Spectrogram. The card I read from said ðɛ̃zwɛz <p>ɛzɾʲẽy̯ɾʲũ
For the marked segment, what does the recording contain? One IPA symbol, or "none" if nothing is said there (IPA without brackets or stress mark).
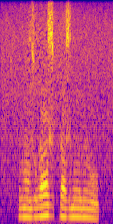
p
